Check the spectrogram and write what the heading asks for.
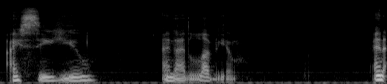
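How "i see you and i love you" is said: quiet, tender words said almost under the breath; a gentle voice from her heart; soft inner voice. Acted. Her heart speaking to her through the dog, softly and tenderly.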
